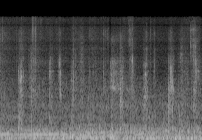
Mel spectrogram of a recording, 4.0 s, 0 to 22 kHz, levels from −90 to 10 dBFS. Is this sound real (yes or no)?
no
